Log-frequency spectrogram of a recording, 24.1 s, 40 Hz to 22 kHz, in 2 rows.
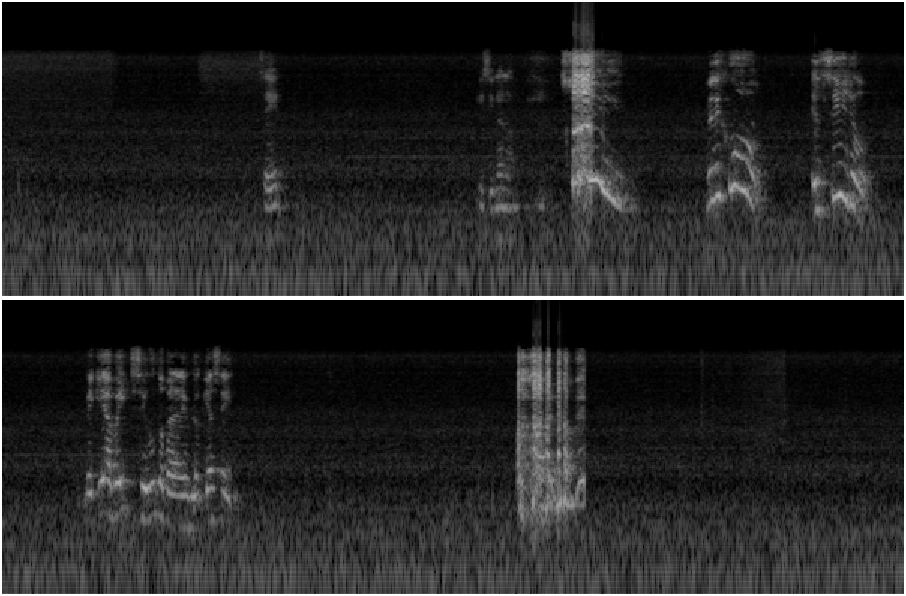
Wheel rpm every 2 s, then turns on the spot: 0, 0, 0, 0, 0, 0, 0, 0, 0, 0, 0, 0.
none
